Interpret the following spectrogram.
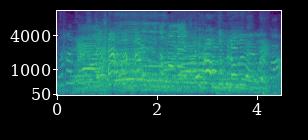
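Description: Several people talking over one another in indistinct chatter.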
